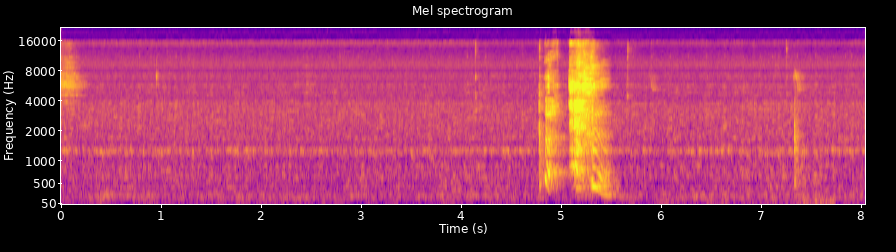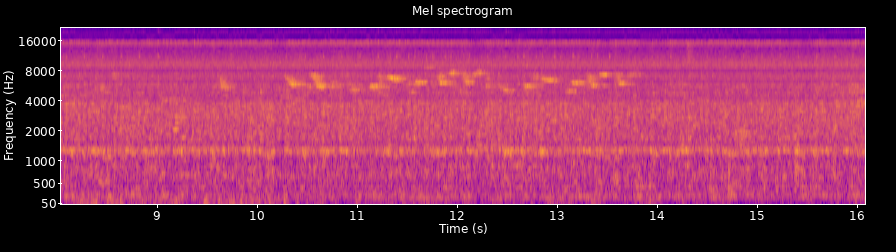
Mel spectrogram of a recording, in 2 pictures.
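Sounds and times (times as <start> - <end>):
faint steady hum: 0.0 - 16.0
woman sneezing: 4.8 - 5.6.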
